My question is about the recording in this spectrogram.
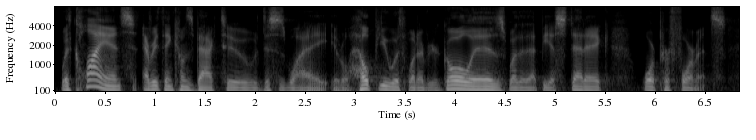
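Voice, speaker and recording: A man's voice: on the low side, fairly quick, gravelly. A man in his forties with a nasal voice, a fitness educator chatting at length on a podcast and explaining everything in detail. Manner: talkative, over-explaining, joking. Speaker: kettlebell trainer and fitness educator. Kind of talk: casual podcast conversation.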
